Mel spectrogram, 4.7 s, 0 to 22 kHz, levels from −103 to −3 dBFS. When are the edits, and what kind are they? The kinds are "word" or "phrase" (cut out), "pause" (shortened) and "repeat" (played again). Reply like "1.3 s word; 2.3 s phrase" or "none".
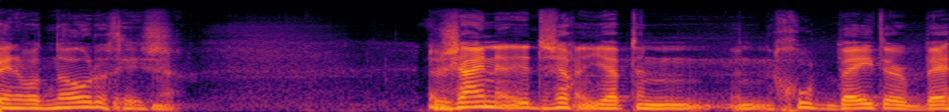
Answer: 2.2 s word; 2.9 s word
